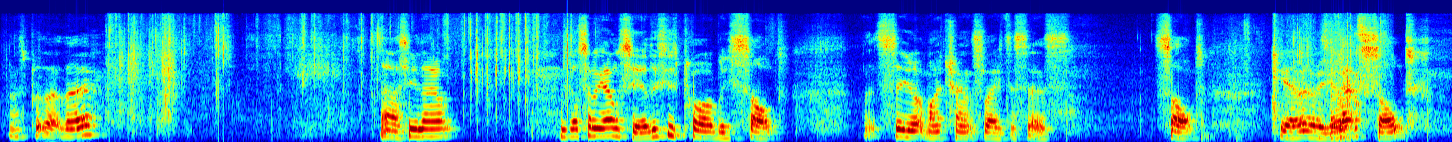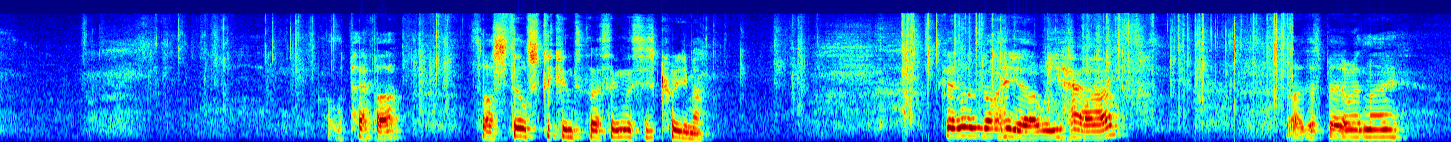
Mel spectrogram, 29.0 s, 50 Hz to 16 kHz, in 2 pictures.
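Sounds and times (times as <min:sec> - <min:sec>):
packets rustling and crinkling: 0:01.0 - 0:06.3, 0:12.0 - 0:14.0, 0:15.3 - 0:20.0, 0:21.4 - 0:27.6.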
